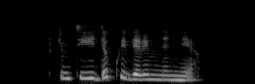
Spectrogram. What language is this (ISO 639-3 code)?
kab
